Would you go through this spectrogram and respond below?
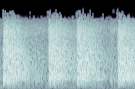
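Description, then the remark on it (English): Battle gunfire from fast-approaching riders: four loud, sharp shots at uneven intervals, each blast ringing out with a long rumbling tail that fades into the next. No voices are heard. “They're coming fast and shooting hard.”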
